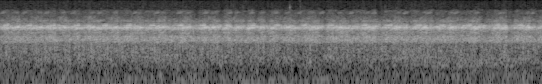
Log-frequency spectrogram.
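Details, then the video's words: On a rainy night by a city park pond in Suwon, South Korea, frogs croak with the rainfall; a thick, continuous chorus of rapid overlapping calls holds steady throughout, rain hissing beneath. "비오는 밤 공원 연못 추억의 개구리 소리"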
